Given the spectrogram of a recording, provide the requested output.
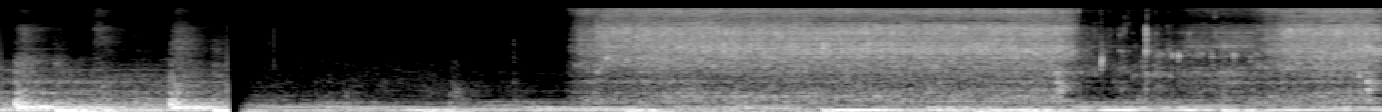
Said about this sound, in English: Toilets at the baths are cool. The sink is on the back of the cistern, so when you wash your hands, it flushes the toilet, rather than you actually flushing the toilet. That's neat.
